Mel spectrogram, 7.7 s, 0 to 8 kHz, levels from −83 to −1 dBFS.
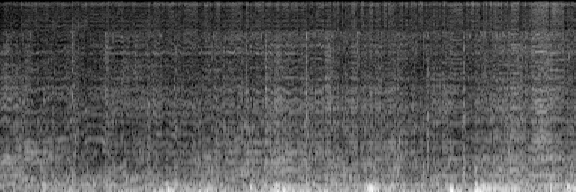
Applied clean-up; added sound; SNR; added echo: neural mask model DeepFilterNet 3.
